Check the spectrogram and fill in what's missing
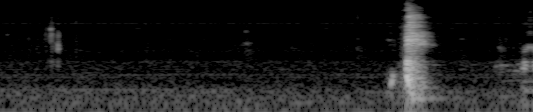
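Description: A single loud, sharp sneeze bursts out near the end of an otherwise quiet stretch, preceded by a faint tick.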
